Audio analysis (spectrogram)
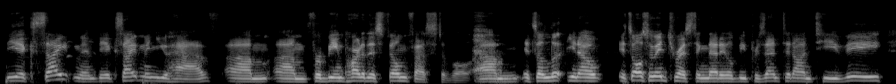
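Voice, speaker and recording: A man's voice: fairly high pitch, a little fast, few pauses, a bit bright, dry recording. A man politely and hesitantly asking a question as a journalist at a press conference.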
